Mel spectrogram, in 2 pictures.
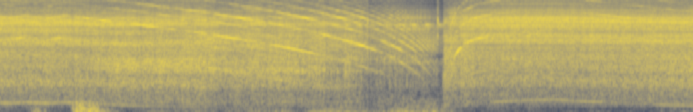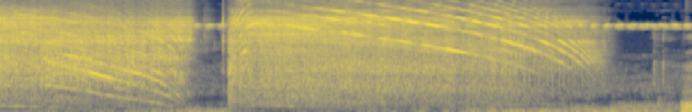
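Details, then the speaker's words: Makita drill that had growled, lost power, slowed and overheated, after replacing burnt brush springs worn from overuse: smooth high-pitched whir winding up and down evenly with trigger, no growl or stutter, running normally again. "Kita coba colokkan listrik. [Musik] Sudah normal kembali. sudah."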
